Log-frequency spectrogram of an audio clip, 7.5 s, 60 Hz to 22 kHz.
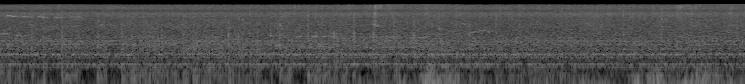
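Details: A honeybee swarm filing into a bait hive swarm trap on 19 May 2021, the second capture of that year; a loud, dense, steady hum of many bees, with light bird chirps and rustling.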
